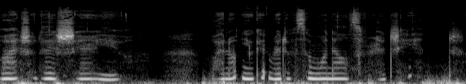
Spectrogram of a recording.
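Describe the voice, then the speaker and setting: Soft-spoken and high-pitched, a woman talks with fairly even intonation over noticeable background noise. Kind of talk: poetry reading.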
